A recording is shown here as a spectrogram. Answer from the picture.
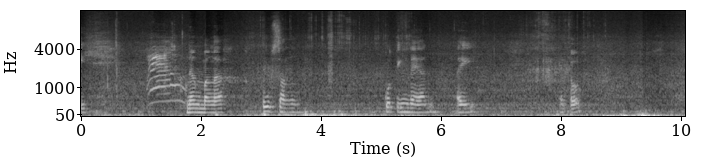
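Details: Himalayan cat Blanca, a new mother with her kittens indoors: a run of short, wavering mews, rising then falling, mixed with human voices and a low rumbling background.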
